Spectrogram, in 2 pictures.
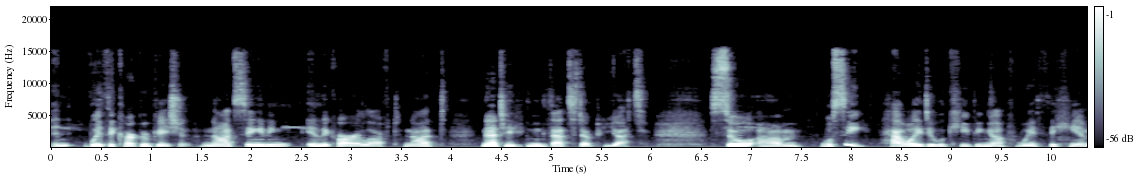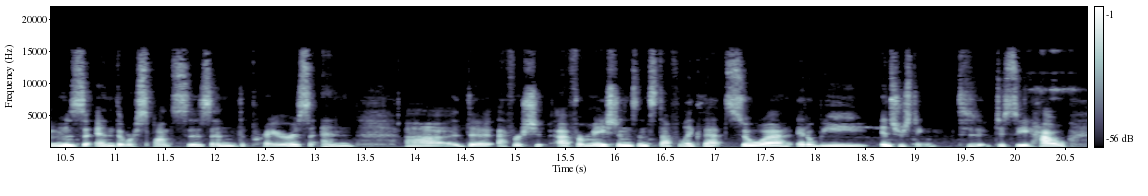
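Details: Adult woman, native American English speaker, with foreign accent syndrome from a small ischemic stroke, recorded 6 days after onset; initially a heavy Russian accent, now lighter Eastern European, shifting to Irish when emotional; also has trouble with consonant clusters.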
